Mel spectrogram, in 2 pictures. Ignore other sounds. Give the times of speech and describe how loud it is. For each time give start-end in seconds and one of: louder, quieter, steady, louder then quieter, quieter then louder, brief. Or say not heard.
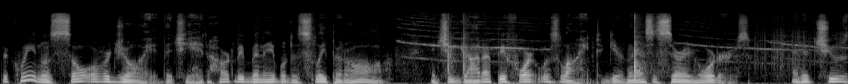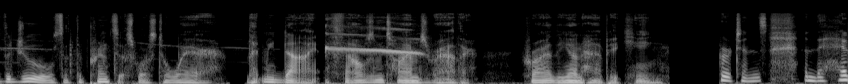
0.0-16.9 steady.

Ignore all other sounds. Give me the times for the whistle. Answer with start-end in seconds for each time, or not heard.
11.7-12.8.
